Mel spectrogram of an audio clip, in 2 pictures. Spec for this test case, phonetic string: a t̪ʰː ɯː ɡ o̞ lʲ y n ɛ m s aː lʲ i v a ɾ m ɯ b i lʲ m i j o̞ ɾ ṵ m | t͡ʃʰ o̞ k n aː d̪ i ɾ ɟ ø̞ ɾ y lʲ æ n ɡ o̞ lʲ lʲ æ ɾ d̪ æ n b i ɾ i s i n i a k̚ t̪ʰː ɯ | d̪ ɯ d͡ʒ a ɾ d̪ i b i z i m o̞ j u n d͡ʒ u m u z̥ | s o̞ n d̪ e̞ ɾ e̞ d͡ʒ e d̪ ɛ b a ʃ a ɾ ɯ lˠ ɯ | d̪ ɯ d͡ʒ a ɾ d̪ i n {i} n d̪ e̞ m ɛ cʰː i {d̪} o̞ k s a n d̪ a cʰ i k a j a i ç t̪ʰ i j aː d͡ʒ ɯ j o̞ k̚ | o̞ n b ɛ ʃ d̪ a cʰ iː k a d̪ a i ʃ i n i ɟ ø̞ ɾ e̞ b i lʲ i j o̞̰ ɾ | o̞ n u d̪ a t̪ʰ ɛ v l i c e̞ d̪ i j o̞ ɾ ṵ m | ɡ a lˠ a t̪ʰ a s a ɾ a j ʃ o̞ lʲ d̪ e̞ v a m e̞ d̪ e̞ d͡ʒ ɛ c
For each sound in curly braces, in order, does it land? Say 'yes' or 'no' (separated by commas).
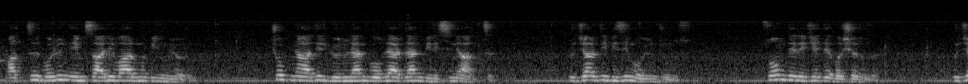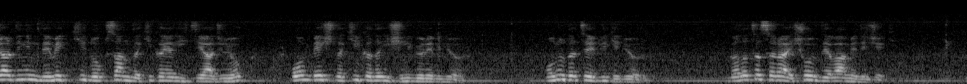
yes, yes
